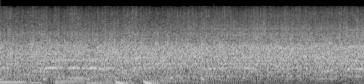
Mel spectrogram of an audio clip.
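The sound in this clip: A live audience applauds with loud, dense, sustained clapping that runs unbroken through the whole stretch, with faint low tones at the very start.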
